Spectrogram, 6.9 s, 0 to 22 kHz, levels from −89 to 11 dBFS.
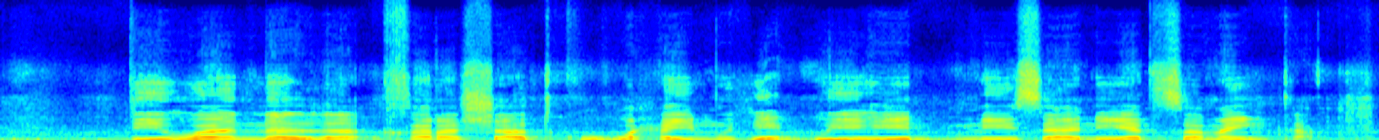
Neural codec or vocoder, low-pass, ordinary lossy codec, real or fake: codec, 44.1 kHz, 7.8 kbps, Pupu-Codec; none; none; fake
